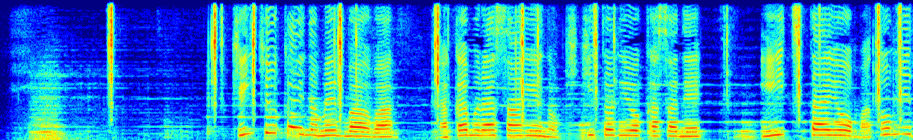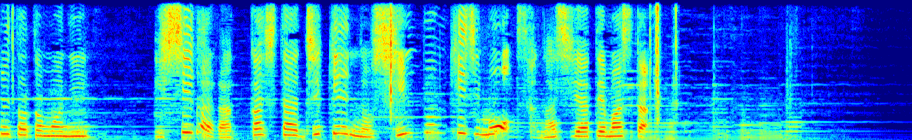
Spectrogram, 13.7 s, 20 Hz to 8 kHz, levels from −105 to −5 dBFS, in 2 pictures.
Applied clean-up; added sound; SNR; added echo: neural mask model RNNoise.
